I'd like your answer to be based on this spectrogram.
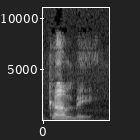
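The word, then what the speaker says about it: Combahee: Let's use the word that and pronounce it the way the folks down that way. So three small ships left Beaufort and headed for the Cumbie.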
